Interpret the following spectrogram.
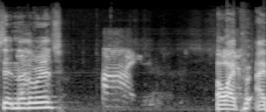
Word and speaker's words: Fiennes: Okay, so his name is pronounced Fines?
